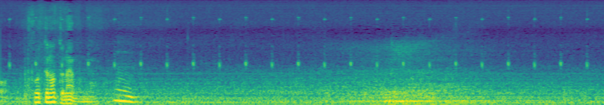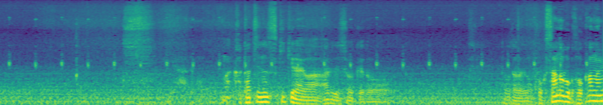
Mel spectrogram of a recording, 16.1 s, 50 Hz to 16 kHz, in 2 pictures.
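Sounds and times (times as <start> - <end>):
car engine idling: 0.0 - 16.0
turn signal ticking: 0.0 - 16.0.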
